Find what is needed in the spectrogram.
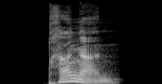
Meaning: dative plural of Pranger
- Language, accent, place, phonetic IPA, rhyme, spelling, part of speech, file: German, Germany, Berlin, [ˈpʁaŋɐn], -aŋɐn, Prangern, noun, De-Prangern.ogg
